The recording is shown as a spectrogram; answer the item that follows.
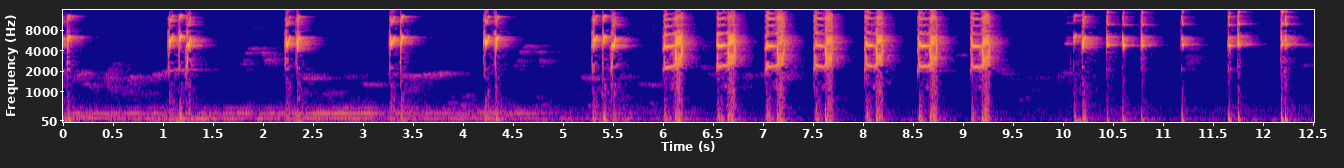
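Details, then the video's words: Lovebird ngetik calls toward rival birds: single sharp high chirps about a second apart, then a quicker, louder run of paired ticks, and finally brief clipped clicks. "suara burung lovebird ngetik ngekek"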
